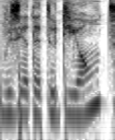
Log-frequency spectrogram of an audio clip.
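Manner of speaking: rising questioning pitch at end of étudiante. French lesson on asking questions by intonation alone: rising pitch on étudiante. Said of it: "jadi nadanya naik".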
